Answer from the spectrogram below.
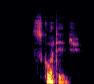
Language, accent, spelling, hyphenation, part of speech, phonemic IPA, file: English, Australia, squattage, squat‧tage, noun, /ˈskwɔ.tədʒ/, En-au-squattage.ogg
- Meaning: A holding occupied by a squatter (an occupier of Crown land or a large-scale land owner)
